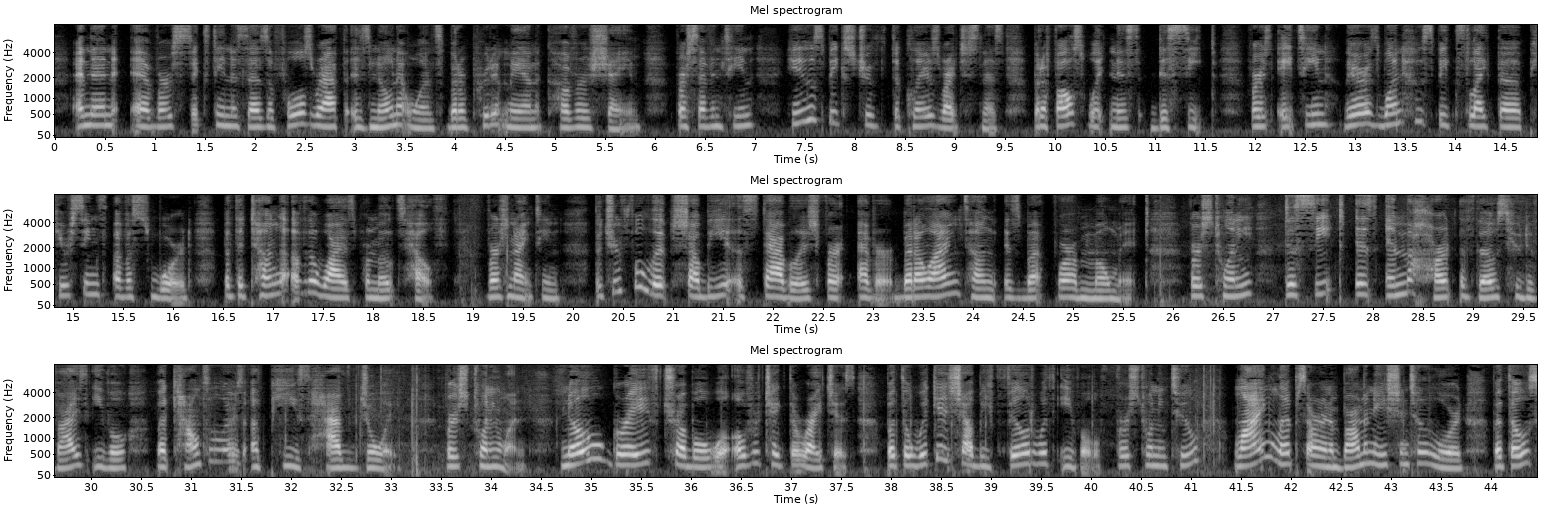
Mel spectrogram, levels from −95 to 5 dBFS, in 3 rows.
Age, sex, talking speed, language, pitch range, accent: 20-39, female, 160 wpm, English, 195-245 Hz, American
